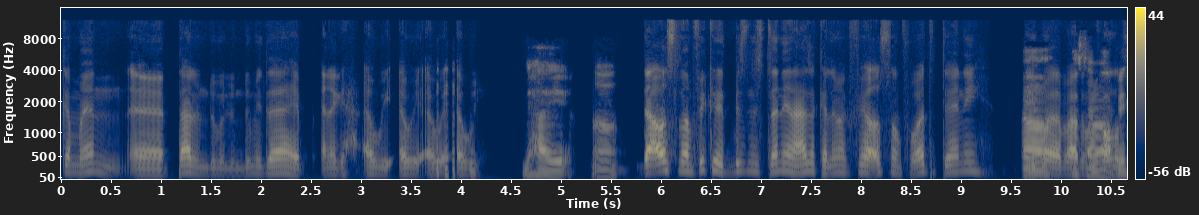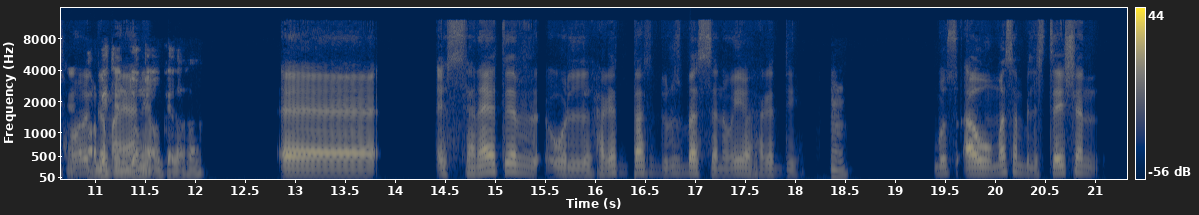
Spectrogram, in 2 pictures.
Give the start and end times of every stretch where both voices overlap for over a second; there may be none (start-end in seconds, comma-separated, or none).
9.6-11.6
